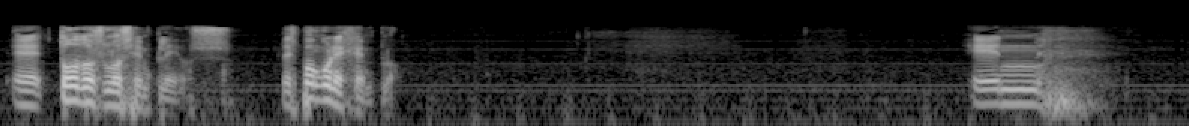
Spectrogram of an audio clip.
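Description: A middle-aged man speaks into a microphone with a pause between phrases.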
